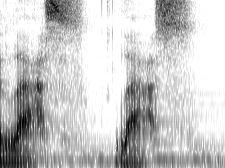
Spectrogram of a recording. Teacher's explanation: whenever we have an st at the end of a word what will usually happen it's not required but what will usually happen is the T will disappear it will just disappear so instead of last you say last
